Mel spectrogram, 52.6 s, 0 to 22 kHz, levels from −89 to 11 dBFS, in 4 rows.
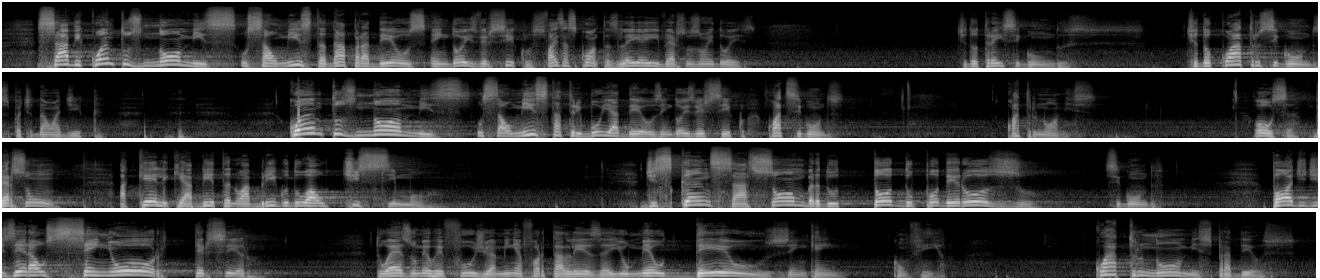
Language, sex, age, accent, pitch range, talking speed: Portuguese, male, 50-69, Brazilian, 120-180 Hz, 100 wpm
